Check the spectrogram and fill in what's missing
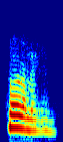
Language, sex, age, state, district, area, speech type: Kannada, female, 30-45, Karnataka, Gulbarga, urban, conversation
